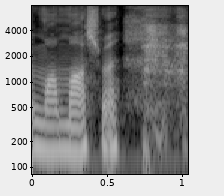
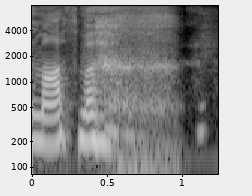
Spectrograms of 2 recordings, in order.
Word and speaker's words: Mothma: mothma I have to remember the right way to say it so I don't say Mom ashma I had them on mothma uh brooch that I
